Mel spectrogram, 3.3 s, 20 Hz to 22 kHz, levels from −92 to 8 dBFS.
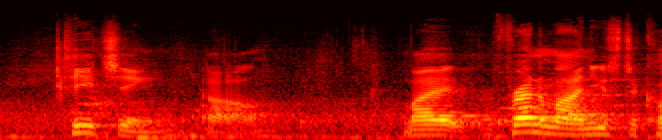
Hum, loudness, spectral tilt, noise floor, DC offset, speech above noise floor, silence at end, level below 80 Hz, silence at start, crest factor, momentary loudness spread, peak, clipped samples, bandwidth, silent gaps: none; -28 LUFS; -4 dB/octave; -51 dBFS; under 0.1%; 23 dB; 0 s; -56 dBFS; 0.05 s; 22 dB; 17 LU; -8 dBFS; under 0.1%; 13.5 kHz; none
